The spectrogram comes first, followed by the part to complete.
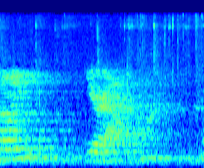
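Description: Jump ropes slapping a wooden gym floor as they are swung, with a voice talking over them.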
